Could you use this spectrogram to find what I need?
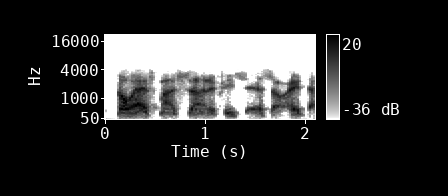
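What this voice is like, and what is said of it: Imitates another person's voice. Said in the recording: “that's a great impression”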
